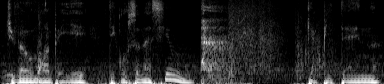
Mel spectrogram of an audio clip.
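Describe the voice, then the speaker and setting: A man playing a sly, mocking alien crime boss in an audio drama, with theatrical, drawn-out phrasing. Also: on the low side. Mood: mocking, menacing. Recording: music behind the voice. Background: dramatic music.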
